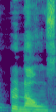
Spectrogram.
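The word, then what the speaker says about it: pronounce: इसका वर्ब होता है प्रोनाउंस मतलब उच्चारण करना। पी आर ओ एन ओ यू एन सी ई। तो यहां पे वर्ब में एन ओ यू एन है। इसलिए इसको हम पढ़ते हैं प्रोनाउंस और वो नाउन है प्रोनाउंसिएशन।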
